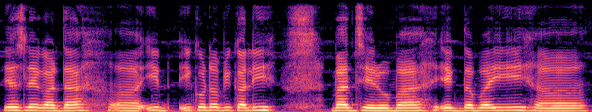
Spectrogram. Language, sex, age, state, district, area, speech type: Nepali, female, 30-45, West Bengal, Kalimpong, rural, spontaneous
